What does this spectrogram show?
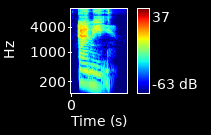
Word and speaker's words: any: at the end and the reason this word can be a little bit tricky is that that first word that first letter is actually an a even though when we say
